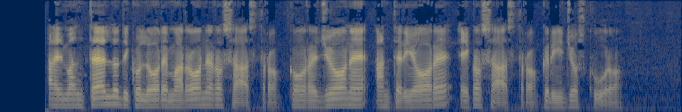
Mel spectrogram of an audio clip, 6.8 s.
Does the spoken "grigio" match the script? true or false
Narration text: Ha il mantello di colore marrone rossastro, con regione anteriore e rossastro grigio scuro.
true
